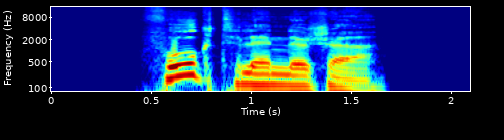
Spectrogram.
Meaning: inflection of vogtländisch: 1. strong/mixed nominative masculine singular 2. strong genitive/dative feminine singular 3. strong genitive plural
- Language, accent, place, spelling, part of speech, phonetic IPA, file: German, Germany, Berlin, vogtländischer, adjective, [ˈfoːktˌlɛndɪʃɐ], De-vogtländischer.ogg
